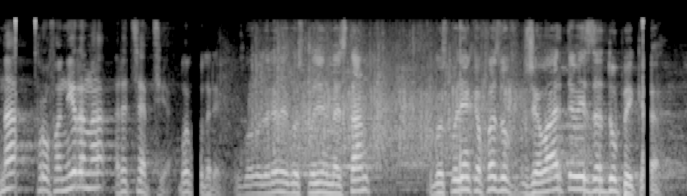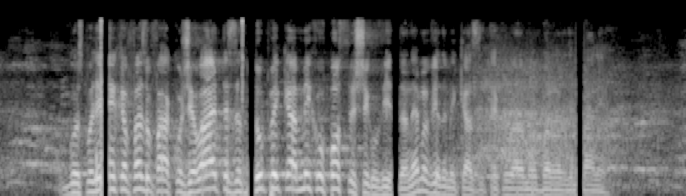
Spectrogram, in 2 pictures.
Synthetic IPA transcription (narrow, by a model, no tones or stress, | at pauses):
nɐpɾofɐniɾɐnəɾɛt̪sɛp̚t̪sijə̰blˠɐɡod̪ɐɾʲə̰ | blˠɐɡod̪ɐɾʲjəviɡospod̪inmɛst̪an | ɡospod̪inxɐfəzofʒɛlˠaɛt̪ɛvizɐd̪upikə | ɡospod̪inxɐfɛzofakoʒɛlˠaɛt̪ɛzɐd̪upikəmixˠofpɔslɛʃɛɡoviɐnɛmɐvid̪ɐmikazɐt̪ɛkoɡad̪ɐmiobəɾnɛvnʲima̰nḭɛ̰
